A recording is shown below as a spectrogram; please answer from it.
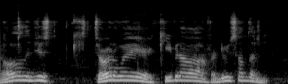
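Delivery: quick, high-pitched mock yell. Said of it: "probably yelling at me, going".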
